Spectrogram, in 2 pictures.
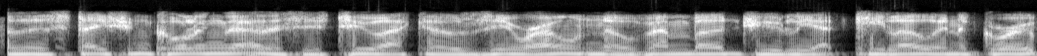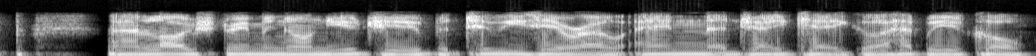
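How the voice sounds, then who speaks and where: Ham operator, man, heard over shortwave radio; low, hesitant, narrow and dry. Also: moderate pace, no echo. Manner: steady repetitive call-sign spelling with hesitant uhs. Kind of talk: calling CQ on air.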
